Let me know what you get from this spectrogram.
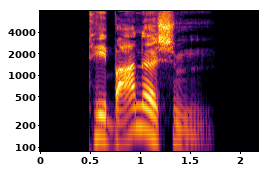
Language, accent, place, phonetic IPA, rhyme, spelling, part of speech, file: German, Germany, Berlin, [teˈbaːnɪʃm̩], -aːnɪʃm̩, thebanischem, adjective, De-thebanischem.ogg
- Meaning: strong dative masculine/neuter singular of thebanisch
